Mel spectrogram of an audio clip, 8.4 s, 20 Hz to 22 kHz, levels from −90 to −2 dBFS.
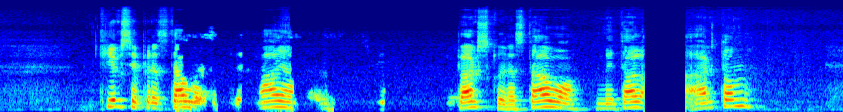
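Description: From 1.82 to 2.63 s, 2.92 to 4.23 s and 4.43 to 4.53 s the speech sinks by roughly 25 to 35 dB, the deepest around 3 to 4 s. This is speech suppressed in double talk, likely an echo canceller ducking the near talker while the far end spoke.

Between 2.03 and 2.09 s a brief scrap of the other side's voice leaks through, about 15 dB below the speech. It is likely loudspeaker echo left behind by the canceller, heard as a separate, faint second voice rather than a change in the talker's own sound.

From 6.44 to 6.86 s the audio cuts to complete silence for 416 ms, then resumes. This is a Bluetooth stall, likely the headphones' buffer running dry under interference. It is a clean gap with no thinning or dipping, which sets it apart from the suppression.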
